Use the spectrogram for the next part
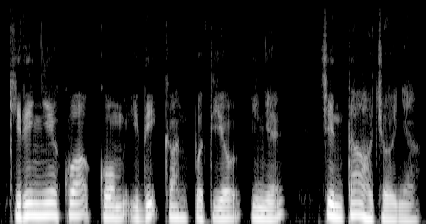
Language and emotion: Santali, fearful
